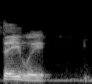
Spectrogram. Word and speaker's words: Staehle: It's actually pronounced Staehle. It's actually a very unusual way to pronounce a name that's from, I guess, a German name. I think what happened was when people came here for World War II, they altered the name because the whole World War II stigma. And so even when I asked Germans pronounce it differently than Staehle.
